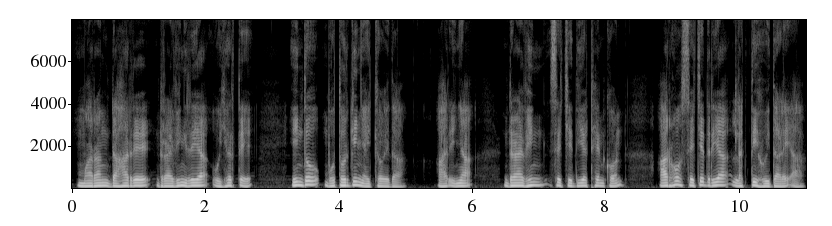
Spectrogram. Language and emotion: Santali, fearful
